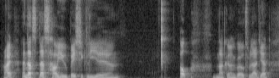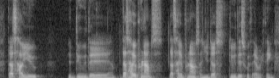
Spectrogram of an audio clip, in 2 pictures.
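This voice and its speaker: A man's voice: mid-range voice, a little mellow. A man giving a casual screen-share tutorial, explaining step by step and often checking in with "right?". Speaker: language tutor.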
